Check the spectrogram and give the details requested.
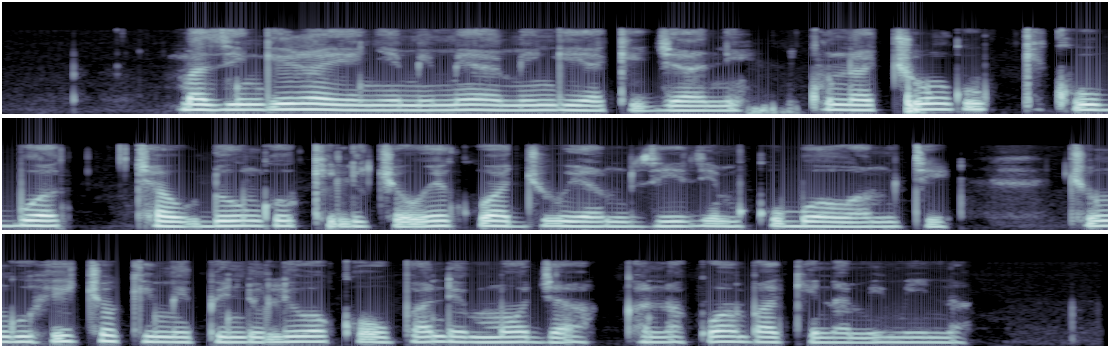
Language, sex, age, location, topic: Swahili, female, 18-24, Mombasa, government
